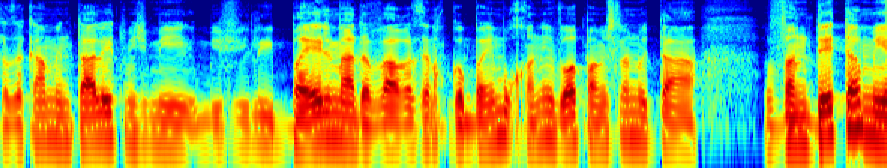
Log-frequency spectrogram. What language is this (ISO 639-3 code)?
heb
